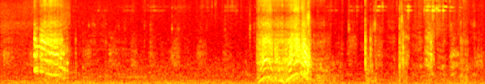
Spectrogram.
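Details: Rhodesian Ridgebacks chasing a plastic grocery bag on a backyard lure course give two loud, harmonic whining yelps, one early and one midway, with quiet between and fainter scuffling sounds afterward.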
